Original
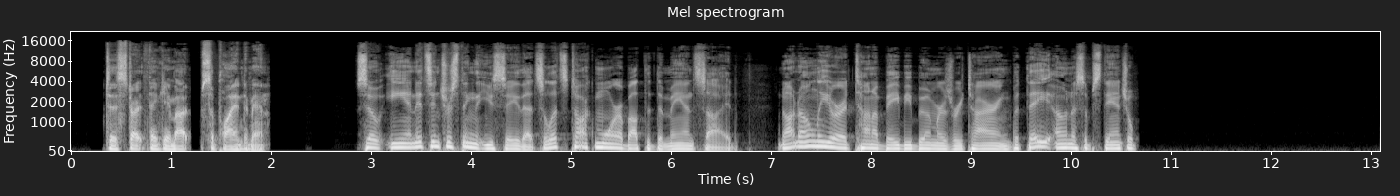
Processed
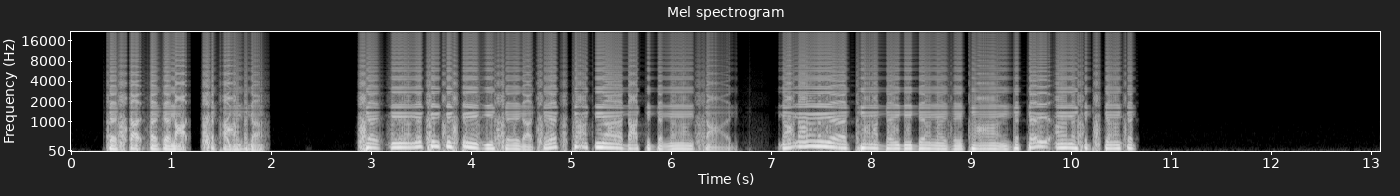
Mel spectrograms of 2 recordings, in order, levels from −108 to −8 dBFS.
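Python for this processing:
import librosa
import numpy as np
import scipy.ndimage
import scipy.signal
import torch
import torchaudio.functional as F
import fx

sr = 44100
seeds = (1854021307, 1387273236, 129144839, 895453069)

y = fx.sample_hold(x, sr, seeds[0], rate_hz=1500.0, jitter_pct=0)
y = fx.upward_expand(y, sr, threshold_db=-28.0, expansion=1.5)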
